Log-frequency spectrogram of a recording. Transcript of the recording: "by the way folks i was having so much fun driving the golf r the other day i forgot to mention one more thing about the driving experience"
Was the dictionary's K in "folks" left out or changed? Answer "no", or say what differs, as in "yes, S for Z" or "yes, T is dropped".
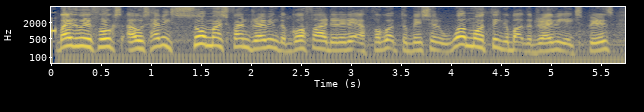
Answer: no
